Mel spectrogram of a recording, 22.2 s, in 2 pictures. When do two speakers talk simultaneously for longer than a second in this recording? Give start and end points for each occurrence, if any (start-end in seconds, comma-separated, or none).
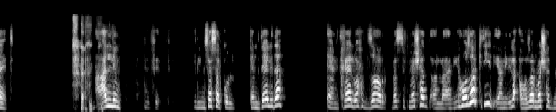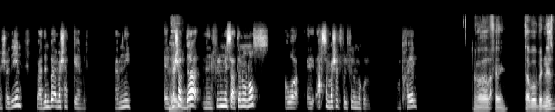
none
